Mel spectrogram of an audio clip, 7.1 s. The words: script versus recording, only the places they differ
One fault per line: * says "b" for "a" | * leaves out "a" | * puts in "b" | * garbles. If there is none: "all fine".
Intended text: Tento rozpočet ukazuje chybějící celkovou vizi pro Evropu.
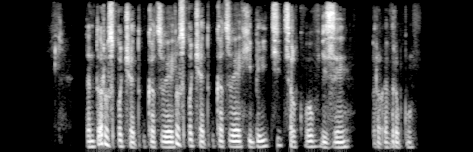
* puts in "rozpočet ukazuje"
